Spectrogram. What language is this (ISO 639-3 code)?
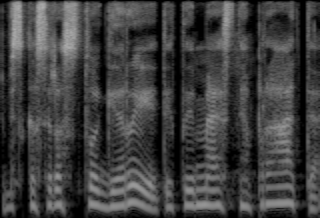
lit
